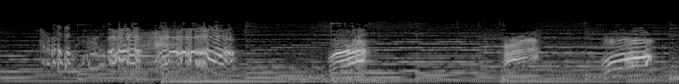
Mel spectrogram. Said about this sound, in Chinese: 突然雨林里传来金刚鹦鹉的叫声，给了爸爸灵感。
